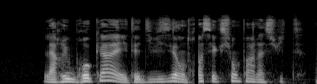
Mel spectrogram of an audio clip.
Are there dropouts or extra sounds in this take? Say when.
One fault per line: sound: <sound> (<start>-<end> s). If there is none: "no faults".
sound: dropout (1.9-2.0 s)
